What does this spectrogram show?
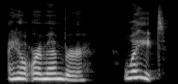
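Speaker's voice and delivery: loud, high frightened cry; panicked plea. A narrator's reading. Director pleads with her captor not to drop her, frightened loud plea. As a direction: beg fast before she lets go. Captive about to be dropped.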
